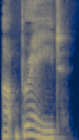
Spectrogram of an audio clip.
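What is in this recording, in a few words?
"upbraid", British English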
